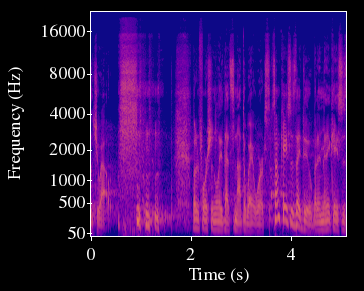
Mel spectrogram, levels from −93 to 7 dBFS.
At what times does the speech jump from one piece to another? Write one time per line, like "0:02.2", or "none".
0:02.6
0:03.6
